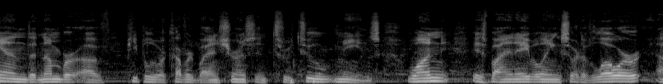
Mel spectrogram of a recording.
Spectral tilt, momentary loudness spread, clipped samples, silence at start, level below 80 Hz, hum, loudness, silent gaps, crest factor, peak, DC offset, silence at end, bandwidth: -6 dB/octave; 11 LU; under 0.1%; 0 s; -62 dBFS; none; -28 LUFS; none; 16 dB; -12 dBFS; under 0.1%; 0 s; 13.5 kHz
